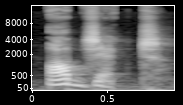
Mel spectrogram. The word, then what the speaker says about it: object: So first I'll pronounce these 4 words as nouns. So the first one is object, progress, record, present.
